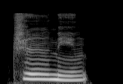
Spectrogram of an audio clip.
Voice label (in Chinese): "知名", Chinese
